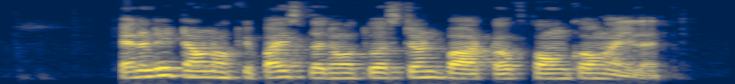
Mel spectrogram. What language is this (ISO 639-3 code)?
eng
